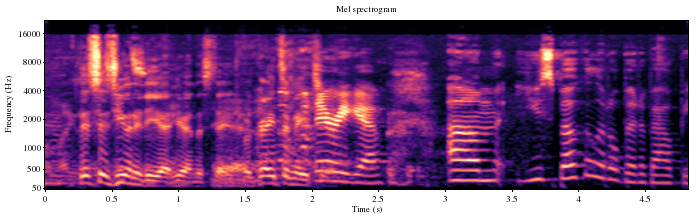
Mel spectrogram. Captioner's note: laughter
